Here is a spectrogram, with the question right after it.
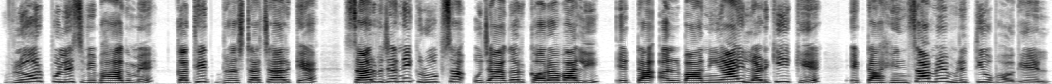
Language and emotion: Maithili, neutral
